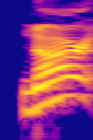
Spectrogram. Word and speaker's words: Knarr: I actually make the comparison because in much the same way that the G in gnarly is silent, there's a K at the top of Knarr, which is silent.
